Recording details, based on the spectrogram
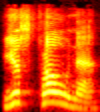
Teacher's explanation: یسقون واولین ہے، جلدی پڑھا جائے گا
